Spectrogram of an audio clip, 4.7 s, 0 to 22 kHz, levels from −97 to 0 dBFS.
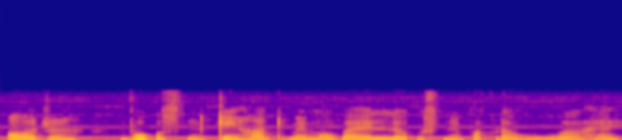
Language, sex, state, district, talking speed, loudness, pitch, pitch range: Hindi, female, Jharkhand, Sahebganj, 130 wpm, -20 LUFS, 145 Hz, 140-150 Hz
